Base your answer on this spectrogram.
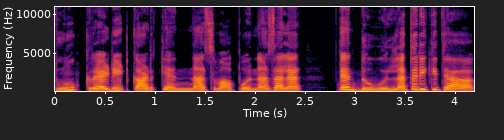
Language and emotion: Goan Konkani, disgusted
